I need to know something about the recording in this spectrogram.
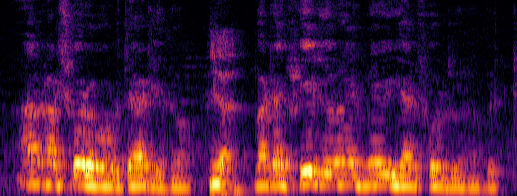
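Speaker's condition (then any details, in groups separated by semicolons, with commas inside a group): Parkinson's disease; high-dose thiamine, mucuna for L-dopa, no carbidopa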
